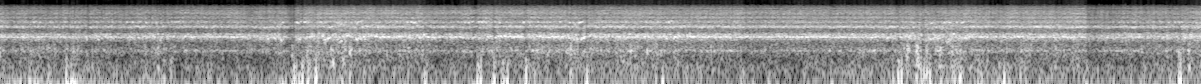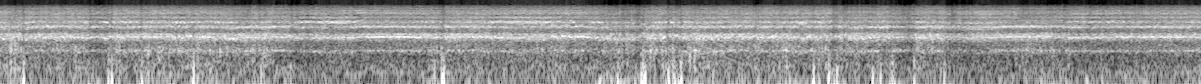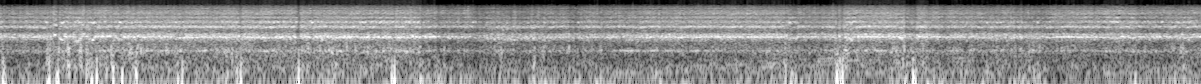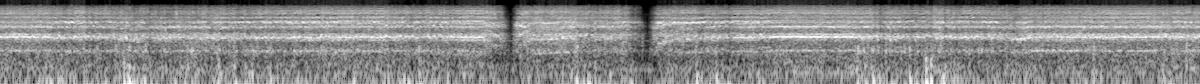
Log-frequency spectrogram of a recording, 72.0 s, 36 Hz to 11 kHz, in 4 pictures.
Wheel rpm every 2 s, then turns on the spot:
230, 240, 230, 230, 230, 240, 230, 230, 230, 220, 220, 220, 230, 220, 220, 220, 220, 230, 230, 230, 230, 220, 230, 230, 230, 230, 230, 230, 210, 210, 190, 160, 170, 230, 220, 230.
none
